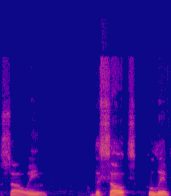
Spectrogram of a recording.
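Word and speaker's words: Samhain: date back to the ancient Celtic Festival of Sam Hayne which is pronounced salween the salts who lived 2 000 years ago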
